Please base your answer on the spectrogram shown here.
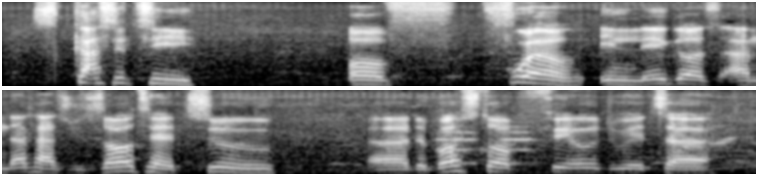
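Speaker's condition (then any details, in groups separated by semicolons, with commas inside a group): No condition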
